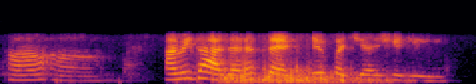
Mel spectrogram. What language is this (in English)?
Konkani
